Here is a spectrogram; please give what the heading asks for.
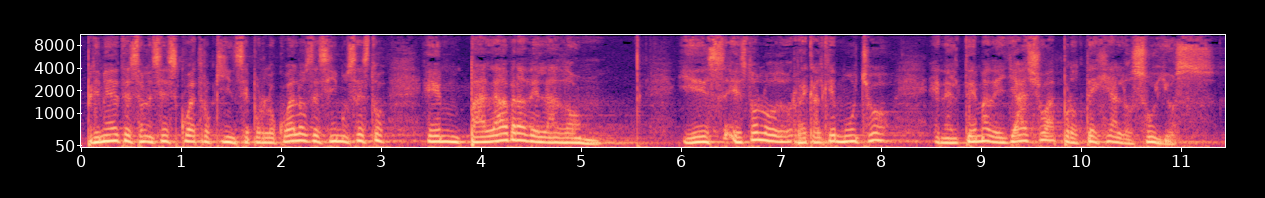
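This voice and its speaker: A man preaching and teaching from scripture in a hoarse voice, addressing his listeners directly with questions and instructions. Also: a little high, unhurried, mellow. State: hoarse voice from sinusitis after an operation. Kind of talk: sermon with scripture reading and commentary. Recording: long reverberant hall sound.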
